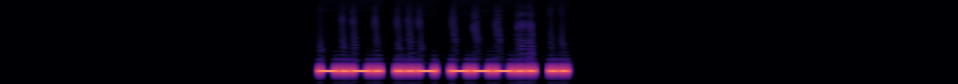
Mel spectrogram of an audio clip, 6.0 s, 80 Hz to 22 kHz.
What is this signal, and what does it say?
Morse code, heard as a keyed tone, about 36 wpm, 700 Hz. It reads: CU8I
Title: DXCC-100 Call Signs - 4 Characters - Repeated 3x - 35wpm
